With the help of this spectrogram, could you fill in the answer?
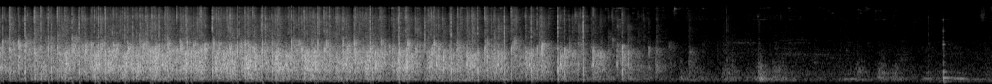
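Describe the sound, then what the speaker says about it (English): An audience at a school board meeting gives a big round of applause that holds strong for about six seconds, then thins to scattered claps and fades out. "Please, another round of applause for these guys."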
